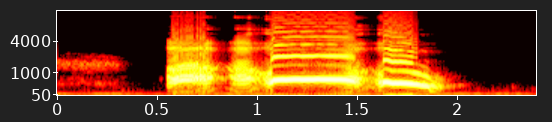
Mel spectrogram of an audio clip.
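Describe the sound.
A person's voice imitates a rooster crowing, giving a few short clipped syllables and then a long, bright, held call that ends in a falling note, loud and alone.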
